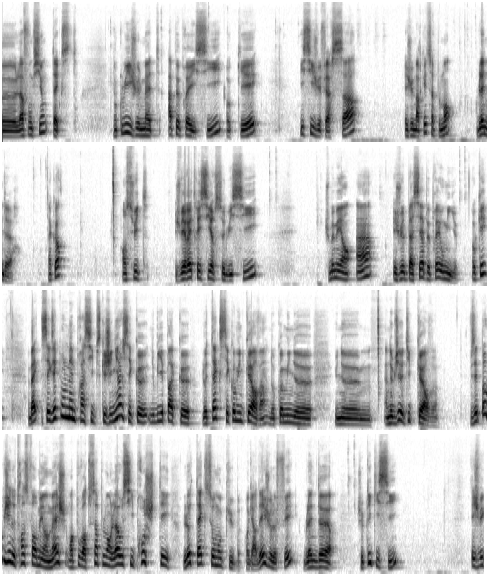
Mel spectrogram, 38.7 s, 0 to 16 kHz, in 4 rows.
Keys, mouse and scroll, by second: 1.5-3.3 middle drag, 3.2 click, 4.5-6.4 middle drag, 5.8 Tab, 7.0 BackSpace, 7.4 BackSpace, 8.6-9.2 typing, 10.5 Tab, 11.3-14.7 middle drag, 15.2 click, 16.0 KP_1, 17.3 g, 19.0 click, 37.6 right click.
